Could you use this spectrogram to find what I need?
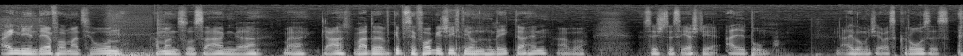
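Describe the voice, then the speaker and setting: With a dark, mellow tone, a man speaks at a medium pitch and moderate pace in a monotone, flat intonation. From Bavaria, Allgäu. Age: 30s. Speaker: metal band drummer. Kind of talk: casual chat. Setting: remote call over the internet.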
